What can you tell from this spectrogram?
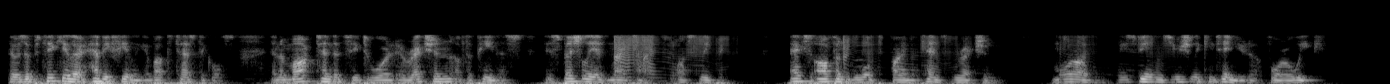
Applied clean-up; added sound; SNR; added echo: neural mask model DeepFilterNet 3.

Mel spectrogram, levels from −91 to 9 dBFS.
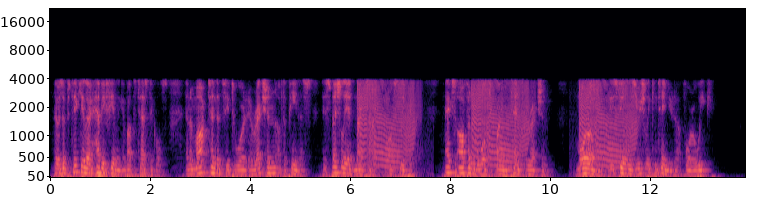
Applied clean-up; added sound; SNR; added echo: none; Fart; 8 dB; reverberation time 0.3 s.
